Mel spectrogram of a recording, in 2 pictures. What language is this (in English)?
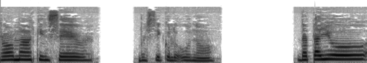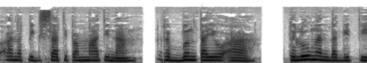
Filipino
